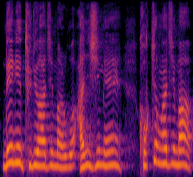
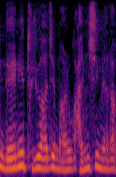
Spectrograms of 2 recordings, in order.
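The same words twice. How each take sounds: First: Said in the usual way. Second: Much softer, gentle and calm; soft reassuring Jesus. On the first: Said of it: "예수님이". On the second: Shown as a demonstration. Preacher voicing Jesus calming scared disciples, softly reassuring. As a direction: speak it like a quiet comfort to the frightened. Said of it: "마음이 평안해지겠죠".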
